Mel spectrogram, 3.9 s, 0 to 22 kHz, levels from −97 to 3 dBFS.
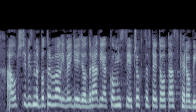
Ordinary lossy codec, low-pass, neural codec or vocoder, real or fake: none; 7.2 kHz; none; real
